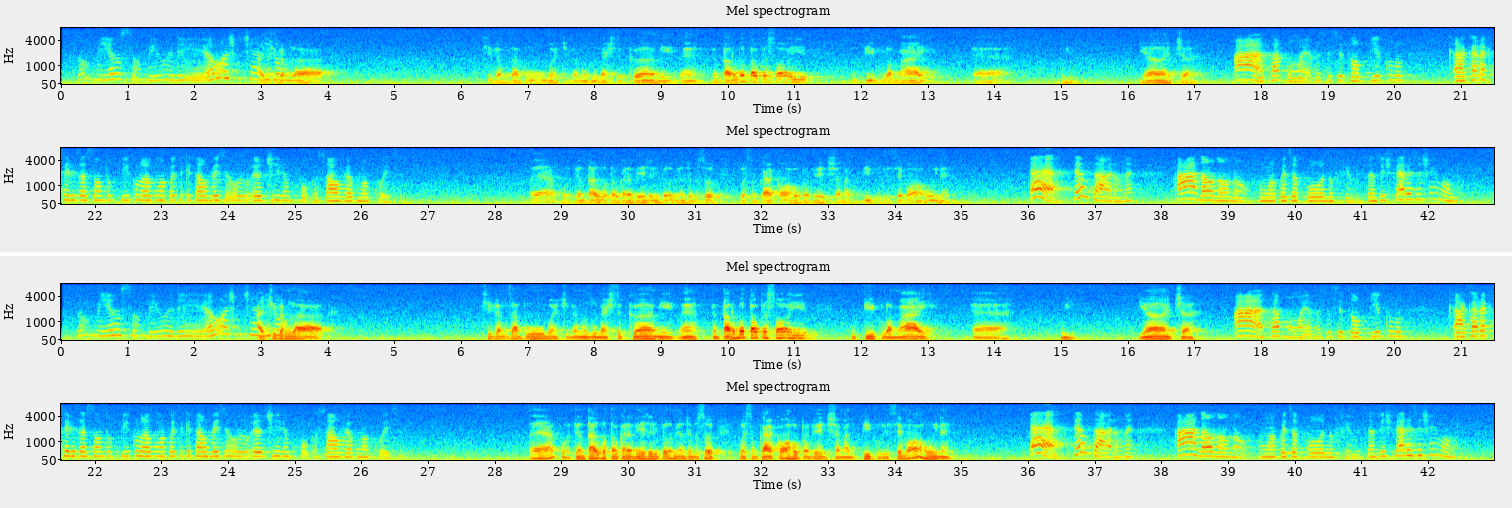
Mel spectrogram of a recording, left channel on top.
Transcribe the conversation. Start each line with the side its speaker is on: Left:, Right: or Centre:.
Left: Sumiu, sumiu. Ele. Eu acho que tinha
Right: Aí
Left: lido.
Right: tivemos
Left: um
Right: a tivemos a Bulma, tivemos o Mestre Kami, né? Tentaram botar o pessoal aí, o Piccolo, a Mai, é, o Yantia.
Left: Ah, tá bom, é. Você citou o Piccolo. A caracterização do Piccolo é alguma coisa que talvez eu, eu tire um pouco, eu salve alguma coisa.
Right: É, pô, tentaram botar o cara verde ali pelo menos. Já pensou? Fosse um cara com a roupa verde chamado Piccolo, ia ser mó ruim, né?
Left: É, tentaram, né? Ah, não, não, não. Uma coisa boa no filme são as esferas e o Shenlong.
